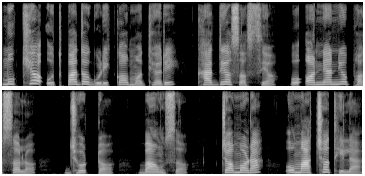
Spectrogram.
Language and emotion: Odia, neutral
